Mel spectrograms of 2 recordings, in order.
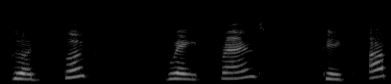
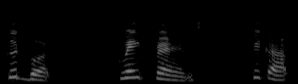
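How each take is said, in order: First: "good book" as two equally stressed words, gap between; separated even stress. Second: "good book" joined as one falling unit; connected word stress. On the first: Teacher showing what to avoid, disconnected even stress. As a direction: punch "great" and "friend" separately, rising. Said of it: "So don't say". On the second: Teacher correcting learners, linked word stress. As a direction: run "great friend" together, voice falling. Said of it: "but say". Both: Shown as a demonstration.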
